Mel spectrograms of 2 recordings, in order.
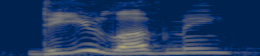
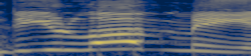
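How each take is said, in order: First: Soft, hushed asking; gentle question. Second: Higher and louder, stressing love; pleading question. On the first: Jesus quietly asking Peter, soft and searching. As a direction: ask it quietly, almost private. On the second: Jesus asking Peter the third time, loud and pleading. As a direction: push hard on "love", urging. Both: Retold or imitated.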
